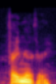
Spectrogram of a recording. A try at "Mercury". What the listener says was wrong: you're saying mirror it's not like wrong but it's weird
